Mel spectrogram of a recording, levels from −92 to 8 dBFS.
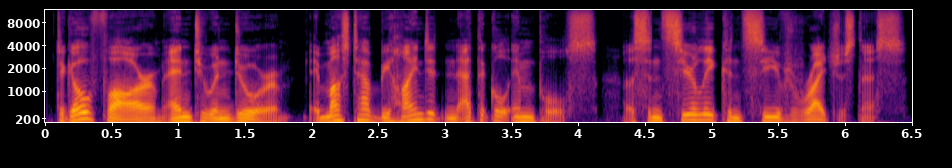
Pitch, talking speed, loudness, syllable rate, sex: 115 Hz, 165 wpm, -19 LUFS, 5.3 syllables/s, male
